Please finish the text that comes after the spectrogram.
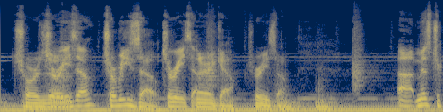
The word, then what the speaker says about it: chorizo: a type of sausage that I can never pronounce. The chorizo. Chorizo. Chorizo.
